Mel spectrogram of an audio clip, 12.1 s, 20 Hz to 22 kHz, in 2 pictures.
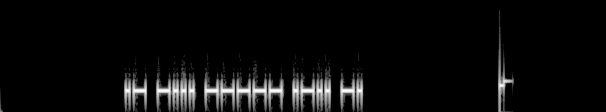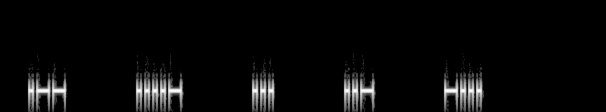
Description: Morse code, heard as a keyed tone, about 30 wpm, spaced as for 15 wpm, 700 Hz. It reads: AB0LN W4SUB
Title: USA Call Signs - 5 Characters - 6x Character Spacing - 30wpm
